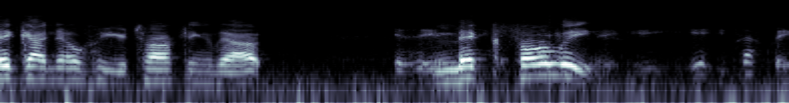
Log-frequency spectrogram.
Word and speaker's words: Foley: Mick Foley. Exactly. It kind of rhymes with Louis Spicoli, doesn't it? Mick Foley, Louis Spicoli.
